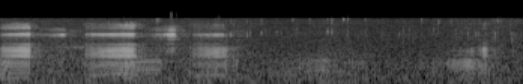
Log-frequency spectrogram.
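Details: Black-backed jackal growling at a Namib desert waterhole, disturbed by calmly drinking bat-eared foxes: three loud, harsh, harmonic growling bursts in the first three seconds, then quieter, fainter rumbles.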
